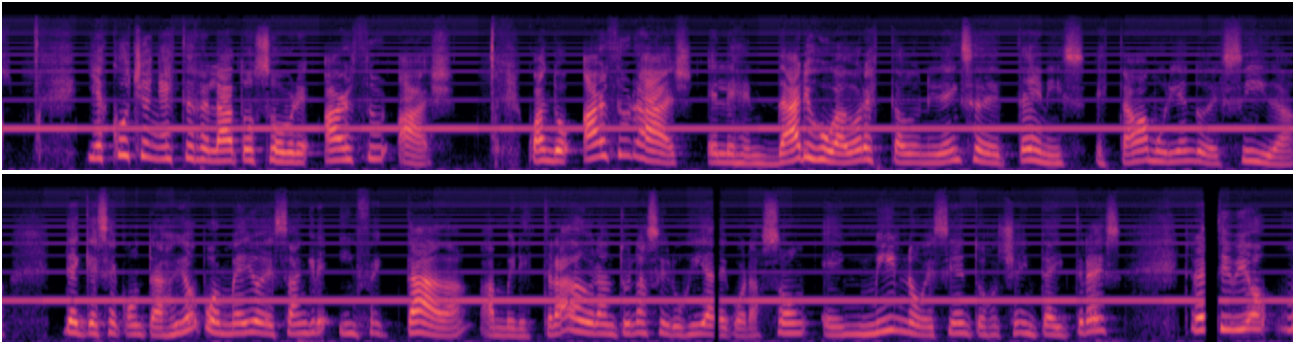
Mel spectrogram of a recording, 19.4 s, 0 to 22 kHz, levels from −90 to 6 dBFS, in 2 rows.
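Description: From start to finish a steady USB whine sits under the speech, a fixed tone at 1 kHz and strongest there, roughly 10 dB below the speech and so clearly audible. The 1 ms frame timing of a USB bus is leaking through shared power or ground into the audio path. Unlike mains hum, which sits at 50 or 60 Hz and its low harmonics, this is a thin, high, unwavering pitch that tracks the bus clock, not the electricity supply.

At 15.00 s, just after "administrada durante una cirugía" and before "corazón en", a digital broadcast dropout fades the sound to silence over 20 ms, leaving a hole of about 72 ms. The receiver has muted on frames that failed, which fits the loss of a single 32 ms frame. A second, longer dropout at 18.68 s lasts about 136 ms, fitting three frames or 96 ms of lost audio. Each gap is a clean, faded mute with the missing material simply absent. Packet-loss concealment would instead fill the gap with repeated or smeared sound, and a plain edit would cut without the short fade.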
